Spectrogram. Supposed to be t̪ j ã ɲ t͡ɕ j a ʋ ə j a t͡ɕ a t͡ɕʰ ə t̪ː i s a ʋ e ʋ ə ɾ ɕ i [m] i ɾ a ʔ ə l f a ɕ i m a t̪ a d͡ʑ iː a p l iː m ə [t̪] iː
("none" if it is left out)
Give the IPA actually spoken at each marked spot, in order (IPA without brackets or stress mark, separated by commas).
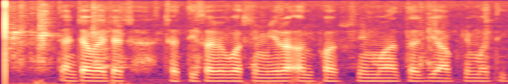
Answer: m, t̪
